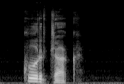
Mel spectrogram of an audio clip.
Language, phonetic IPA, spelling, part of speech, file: Polish, [ˈkurt͡ʃak], kurczak, noun, Pl-kurczak.ogg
